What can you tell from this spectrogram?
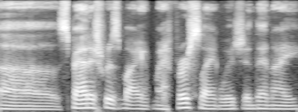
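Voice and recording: At a moderate pace, the voice has fairly even intonation and a slightly mellow tone, heard in a dry, close sound with no echo. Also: man.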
